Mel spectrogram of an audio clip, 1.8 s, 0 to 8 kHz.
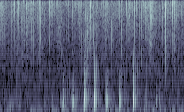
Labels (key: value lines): label: biophony, knock
recorder: SoundTrap 500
